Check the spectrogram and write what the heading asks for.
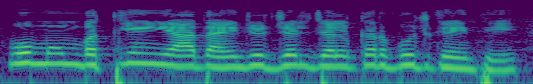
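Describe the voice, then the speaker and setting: A woman narrating a romantic drama story aloud in a steady reading voice. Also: a little high, clean tone.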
